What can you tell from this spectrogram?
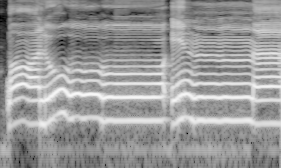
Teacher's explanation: इस मद को हम 3 अलिफ की मिक़दार खींच कर पढ़ेंगे लाम वाव पेश लू के साथ। इस तरह से खींचेंगे, क़ालू इन्ना। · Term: मद्द मुनफसिल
